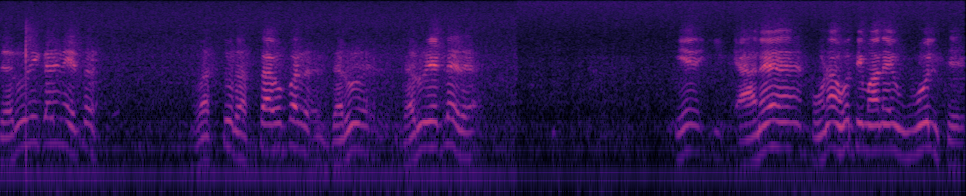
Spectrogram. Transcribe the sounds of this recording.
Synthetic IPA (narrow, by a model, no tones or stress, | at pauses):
d͡ʒəɾuɾikəɾineet̪o | ʋəst̪uɾəst̪aʋupəɾd͡ʒəɾuɾd͡ʒəɾuɾieʈlee | eanepuɽ̃ãɦot̪imanebult͡ʃʰe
